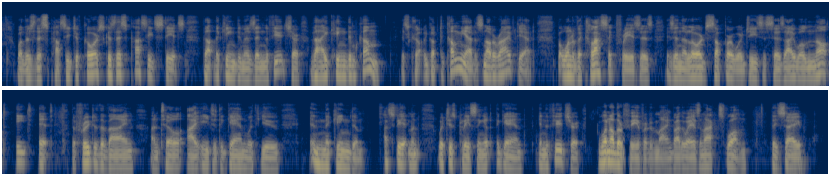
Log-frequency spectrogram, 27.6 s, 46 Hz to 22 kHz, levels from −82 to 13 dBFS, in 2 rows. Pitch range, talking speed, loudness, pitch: 85-110 Hz, 190 wpm, -25 LUFS, 90 Hz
